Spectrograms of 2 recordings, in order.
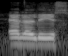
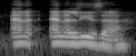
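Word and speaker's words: Anneliese: Annalise Michel. Yeah, except it's Annalisa. The E is pronounced as an A.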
